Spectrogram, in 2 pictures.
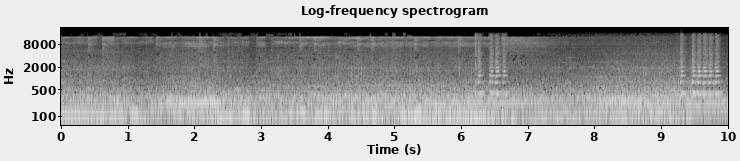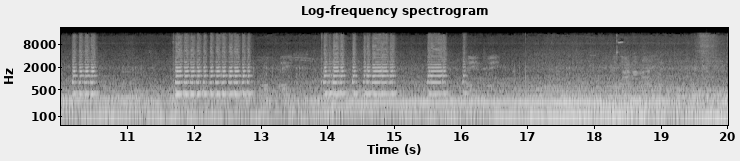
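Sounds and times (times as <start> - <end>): bus engine droning: 0.0 - 20.0
fluttering bus horn blasts: 6.1 - 7.1, 9.2 - 10.7, 11.7 - 16.4.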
